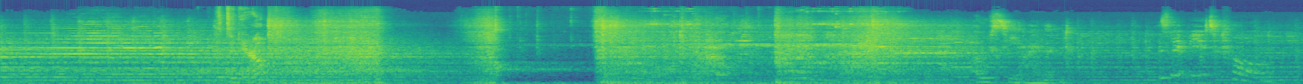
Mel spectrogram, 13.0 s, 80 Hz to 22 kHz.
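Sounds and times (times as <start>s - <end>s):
dramatic trailer music: 0.0s - 13.0s
loud hit: 5.8s - 9.4s.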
